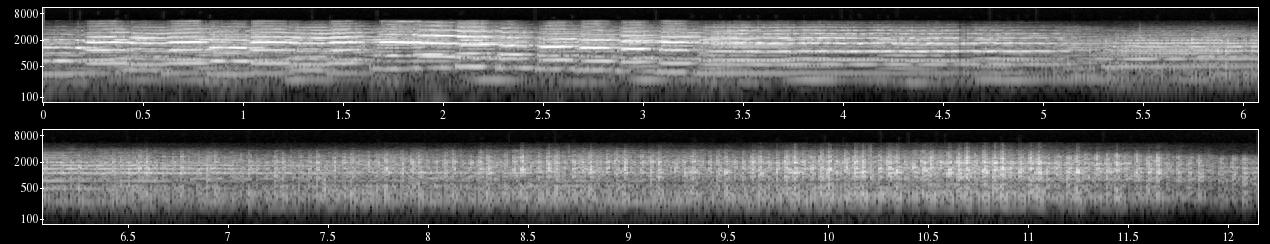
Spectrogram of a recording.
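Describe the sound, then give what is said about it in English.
A car engine runs steadily, its droning hum shifting in pitch at first before settling into a constant rumble for the rest of the stretch, with no voices. “The car's just around the corner.”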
